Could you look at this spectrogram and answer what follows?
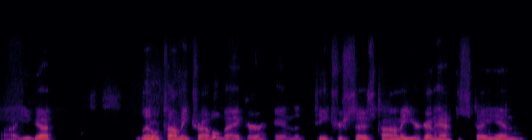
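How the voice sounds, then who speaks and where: The former elementary principal, a middle-aged man, speaks briskly in a slightly rough voice, and the recording is rough too. His conversational webinar is full of anecdotes, with quoted voices acted out in a raised pitch.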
